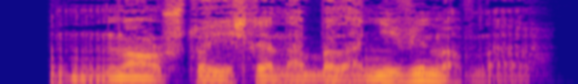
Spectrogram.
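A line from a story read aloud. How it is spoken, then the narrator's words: Mutter. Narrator (Russian): пробормотал Пуаро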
